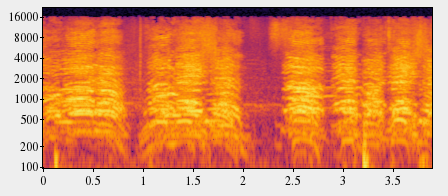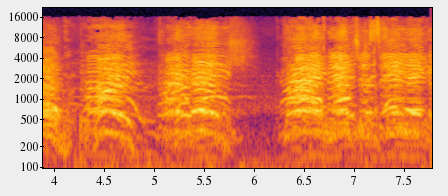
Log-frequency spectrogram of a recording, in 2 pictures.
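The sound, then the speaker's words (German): A crowd of protesters against deportation chants in unison on an airport observation deck as deportees board a bus from the terminal to the plane: loud rhythmic bursts of shouted slogans separated by brief pauses, the voices rising and falling together in a steady cadence. “Als die Abgeschobenen im Bus stiegen, der sie vom Terminal zum Flugzeug bringen sollte, wurden die Sprechchöre auf der Aussichtsplattform lauter.”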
